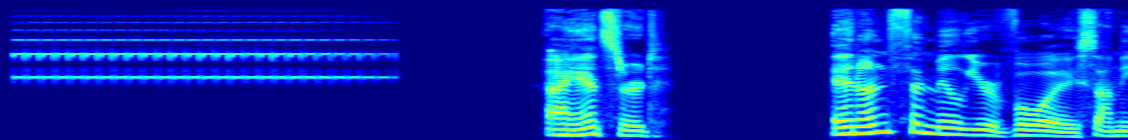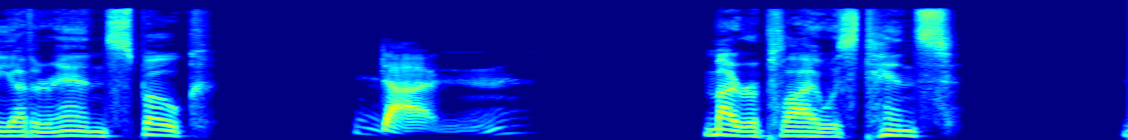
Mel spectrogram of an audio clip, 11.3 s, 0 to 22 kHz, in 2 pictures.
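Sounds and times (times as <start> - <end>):
telephone ringing with electronic trill: 0.1 - 2.0
speech: 2.7 - 3.4, 4.2 - 6.8, 7.4 - 7.9, 9.2 - 10.5.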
